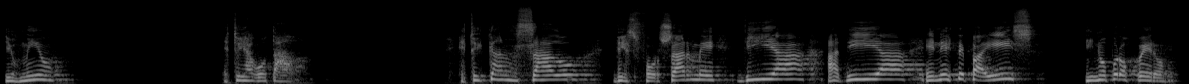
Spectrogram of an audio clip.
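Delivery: slow, drawn-out complaint to God; weary lament. Acted. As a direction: drag the words out as if worn down. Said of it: "¿Cómo suena tu lamento".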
